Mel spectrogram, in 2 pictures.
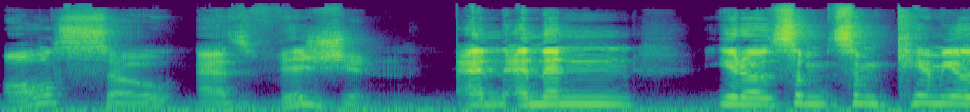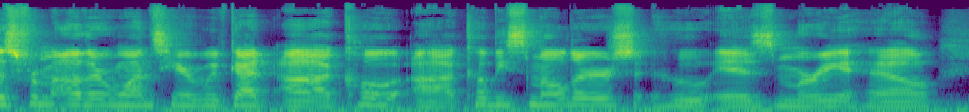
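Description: A man projects a raised voice at a high pitch, with ordinary pitch variation. He moves at a fairly slow pace. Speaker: podcast co-host. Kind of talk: casual chat.

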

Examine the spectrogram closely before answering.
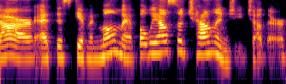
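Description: A woman's plain, everyday voice at medium pitch, with ordinary pitch variation, a fairly quick pace, and dry, close sound with no echo. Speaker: podcast guest. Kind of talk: casual chat.

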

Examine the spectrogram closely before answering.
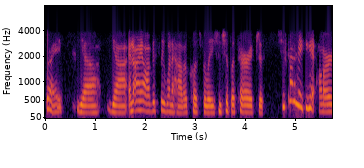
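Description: At a fairly quick pace, a woman with a plain, everyday voice talks at medium pitch, her loudness very even and her pitch variation ordinary. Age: 20s. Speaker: caller. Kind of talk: casual chat. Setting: outdoors.

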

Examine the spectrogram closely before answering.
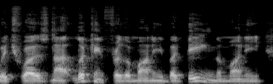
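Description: A man with an American accent, very deep and low in pitch, with ordinary pitch variation, on a very clean recording with a silent background. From United States. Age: 60s. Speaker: startup investor and mentor. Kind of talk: interview.

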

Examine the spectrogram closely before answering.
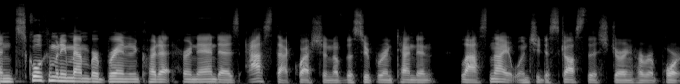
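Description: A man talks very fast in a fairly low pitch, with hardly any pauses. The background is quiet and the sound is dry and close, with no echo. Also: ordinary pitch variation. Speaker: podcast host. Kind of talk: news recap discussion.

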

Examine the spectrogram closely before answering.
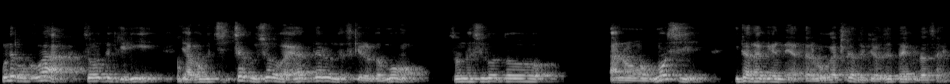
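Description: Speaking at a fairly quick pace in a Kansai accent, a man is heard with audible room echo. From Osaka, Japan. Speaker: company president. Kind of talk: interview.

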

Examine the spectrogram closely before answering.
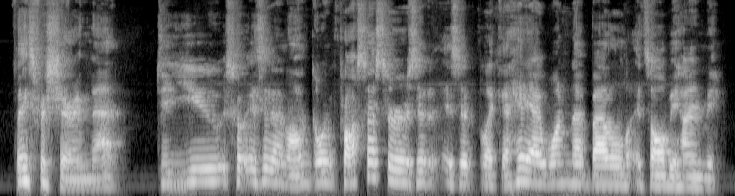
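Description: A man speaks at a moderate pace with hardly any pauses, his pitch fairly high. He has an unremarkable speaking voice with lively intonation. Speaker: podcast host and coach. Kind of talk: podcast interview. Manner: warm, upbeat.

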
